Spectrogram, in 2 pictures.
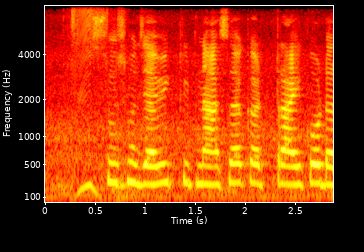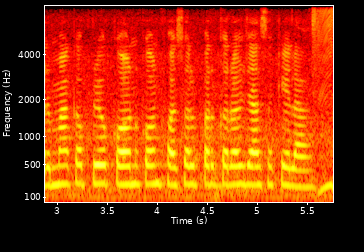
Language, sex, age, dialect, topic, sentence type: Bhojpuri, female, 18-24, Western, agriculture, question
